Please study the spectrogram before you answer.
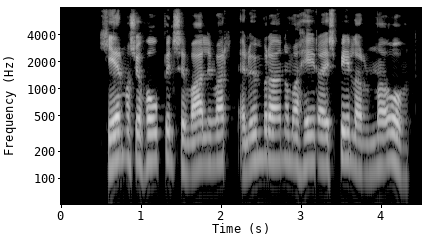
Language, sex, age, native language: Icelandic, male, 40-49, Icelandic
